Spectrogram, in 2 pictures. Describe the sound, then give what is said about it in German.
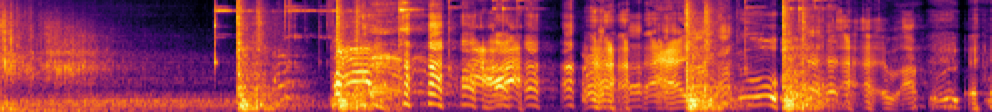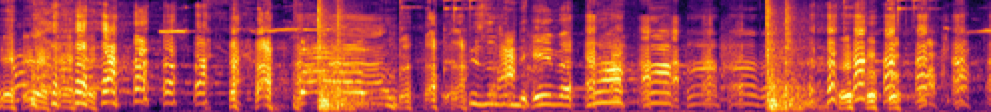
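Several sharp, small-caliber gunshots crack out at irregular intervals, each a short loud pop, while people talk almost continuously over and between them. “Ich halte die Schießerei nicht aus. Hört auf. Wieso? Das ist doch bloß ein Kleinkaliber.”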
